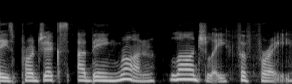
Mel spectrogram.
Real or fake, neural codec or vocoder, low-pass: fake; codec, 16 kHz, 2 kbps, FunCodec, trained on LibriTTS, 25 frames a second; 7.2 kHz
